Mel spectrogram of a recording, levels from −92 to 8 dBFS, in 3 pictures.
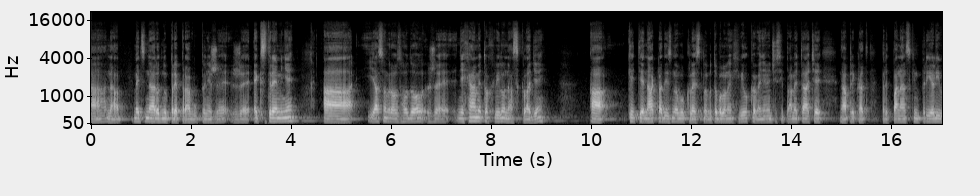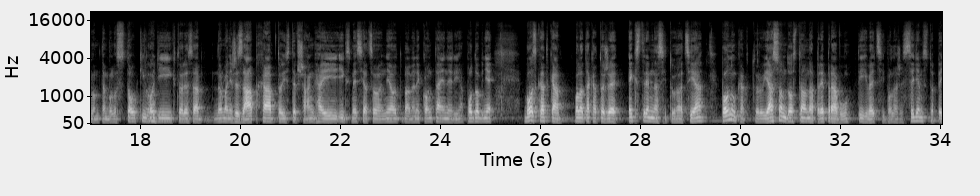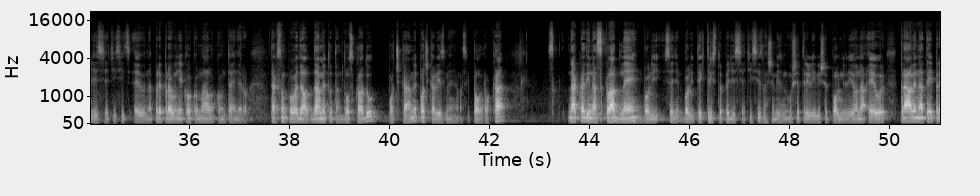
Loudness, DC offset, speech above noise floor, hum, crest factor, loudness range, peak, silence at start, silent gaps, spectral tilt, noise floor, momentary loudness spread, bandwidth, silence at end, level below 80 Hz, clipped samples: -23 LUFS; under 0.1%; 38 dB; none; 22 dB; 7 LU; 0 dBFS; 0 s; none; -5.5 dB/octave; -60 dBFS; 14 LU; 15 kHz; 0 s; -66 dBFS; under 0.1%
